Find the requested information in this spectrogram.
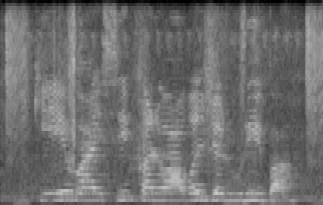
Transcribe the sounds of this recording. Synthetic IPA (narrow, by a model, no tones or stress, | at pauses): keːʋaːjsikɐɾʋaːwəld͡ʒɐɾuːɾibaː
